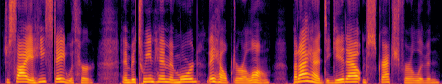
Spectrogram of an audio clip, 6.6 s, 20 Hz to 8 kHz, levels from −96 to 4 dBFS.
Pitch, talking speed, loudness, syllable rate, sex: 235 Hz, 225 wpm, -18 LUFS, 5.3 syllables/s, female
